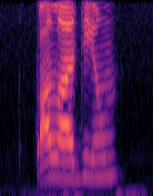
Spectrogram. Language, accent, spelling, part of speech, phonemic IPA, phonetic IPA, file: Armenian, Eastern Armenian, պալադիում, noun, /pɑlɑˈdjum/, [pɑlɑdjúm], Hy-պալադիում.ogg
- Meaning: palladium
